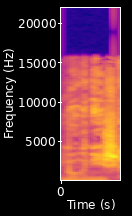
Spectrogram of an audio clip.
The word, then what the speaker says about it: Mohnish: मोहनीश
